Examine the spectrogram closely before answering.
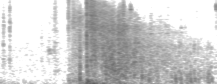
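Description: A tank shell explodes with a loud boom.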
